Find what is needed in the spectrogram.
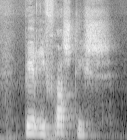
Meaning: periphrastic: 1. using circumlocution, being needlessly long 2. expressing meaning through free morphemes
- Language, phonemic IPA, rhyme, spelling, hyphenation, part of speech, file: Dutch, /ˌpeː.riˈfrɑs.tis/, -ɑstis, perifrastisch, pe‧ri‧fras‧tisch, adjective, Nl-perifrastisch.ogg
